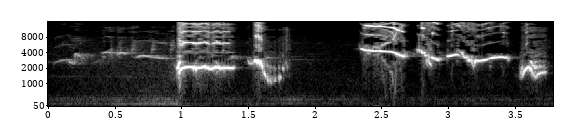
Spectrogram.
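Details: Oriental magpie-robin song aimed at riling up rival birds: a steady, clear, high whistle, then a falling slurred note, then a run of quick, bright, looping whistled phrases.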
